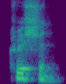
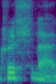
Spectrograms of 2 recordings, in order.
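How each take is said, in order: First: The word ends without the final vowel. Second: The word ends with the final vowel sounded. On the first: The speaker calls it wrong. "they drop the A on the end" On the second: The speaker calls it right. "the A needs to be pronounced"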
